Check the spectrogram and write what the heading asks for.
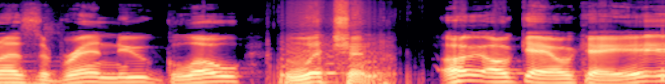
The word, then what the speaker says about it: lichen: the brand new glow lichen oh okay okay it's lichen not lichen i wanted to say it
